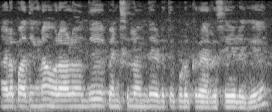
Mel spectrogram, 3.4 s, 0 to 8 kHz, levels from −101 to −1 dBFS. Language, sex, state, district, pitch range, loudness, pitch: Tamil, male, Tamil Nadu, Kanyakumari, 155-165 Hz, -15 LUFS, 160 Hz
